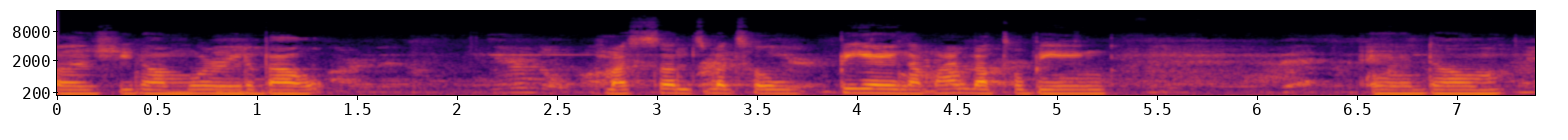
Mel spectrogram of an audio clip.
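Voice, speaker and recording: Over noticeable background noise, a woman speaks at a fairly slow pace and fairly low pitch, monotone and flat, with long, frequent pauses. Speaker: vlogger sharing personal story. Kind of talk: personal testimony. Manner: hesitant, many fillers.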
